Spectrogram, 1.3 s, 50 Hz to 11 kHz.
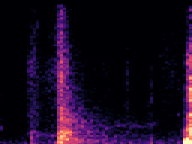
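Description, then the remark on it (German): An old 1977 issue of Geo magazine is slapped down onto a table, kicking up a lot of dust. A softer papery thump and rustle come first, then a loud, flat smack lands abruptly at the end. “hat richtig gestaubt beim Hinlegen. Ich hab mal den Knall gehört, da ist ordentlich Staub rausgekommen.”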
